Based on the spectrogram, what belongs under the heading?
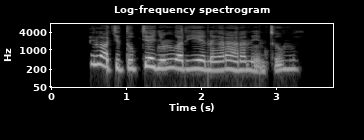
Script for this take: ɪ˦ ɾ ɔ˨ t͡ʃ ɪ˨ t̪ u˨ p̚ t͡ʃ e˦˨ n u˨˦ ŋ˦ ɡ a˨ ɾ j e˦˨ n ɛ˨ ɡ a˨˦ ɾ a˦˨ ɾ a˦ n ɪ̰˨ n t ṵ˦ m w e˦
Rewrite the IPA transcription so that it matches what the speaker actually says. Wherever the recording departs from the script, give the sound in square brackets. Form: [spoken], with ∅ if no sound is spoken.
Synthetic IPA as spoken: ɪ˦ [l] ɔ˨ t͡ʃ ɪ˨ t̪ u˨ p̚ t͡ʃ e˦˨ [ɲ] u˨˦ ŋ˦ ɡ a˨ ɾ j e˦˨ n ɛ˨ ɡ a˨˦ ɾ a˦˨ ɾ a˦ n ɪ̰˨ n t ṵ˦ m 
